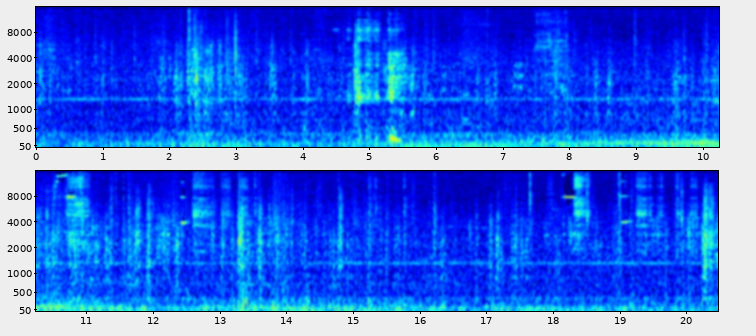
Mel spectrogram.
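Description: Inside a city bus on the move: engine running with a low rumble that swells for a few seconds around the middle, along with rattles and knocks from the cabin. A short, sharp falling squeal about five seconds in is the loudest moment.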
